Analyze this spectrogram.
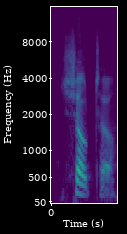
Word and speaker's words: Chouteau: to you pan that you notice that I said shoot oh now people in Oklahoma say Shoto that's just the way we always pronounced it and when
